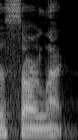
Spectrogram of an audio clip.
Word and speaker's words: Sarlacc: It's just unfolding his life after being eaten by the Sarlacc pit.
